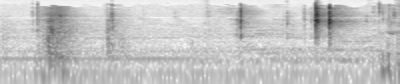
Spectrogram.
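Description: A few light, scattered clicks and taps from handling a plastic plug and its cord, pushing the cord into the plug's strain-relief clamp, with a small cluster of clicks near the end.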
